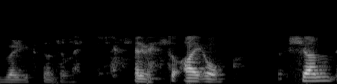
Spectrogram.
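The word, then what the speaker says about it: -tion: Shun, it's pronounced shun, not Tion, comes from French.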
